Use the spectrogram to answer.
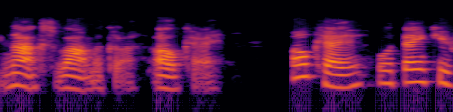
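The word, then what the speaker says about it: nux vomica: CA a c a vomica no voma right Knox vomica okay okay well thank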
